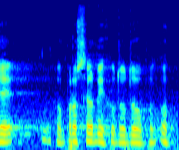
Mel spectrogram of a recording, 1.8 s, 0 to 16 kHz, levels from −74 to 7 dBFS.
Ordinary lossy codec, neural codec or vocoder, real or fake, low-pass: MP3, 64 kbps; none; real; 14.4 kHz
